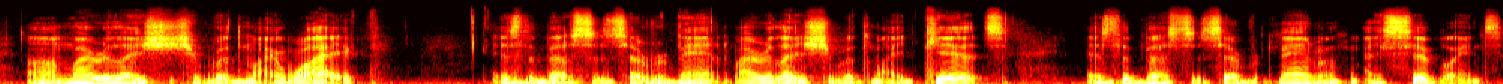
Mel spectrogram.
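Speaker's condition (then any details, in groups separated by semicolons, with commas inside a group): ALS; needs voice rest during conversation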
